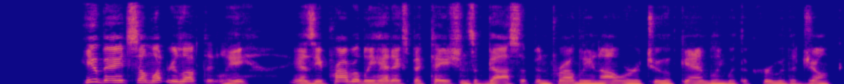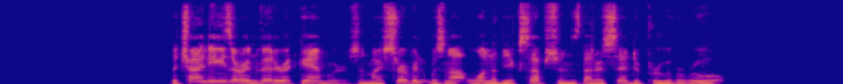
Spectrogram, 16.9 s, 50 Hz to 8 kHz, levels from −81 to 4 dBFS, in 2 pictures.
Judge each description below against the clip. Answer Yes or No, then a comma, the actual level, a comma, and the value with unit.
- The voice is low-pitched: Yes, low, 130 Hz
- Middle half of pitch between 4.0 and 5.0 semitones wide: No, average, 3.3 semitones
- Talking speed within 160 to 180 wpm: Yes, average, 170 wpm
